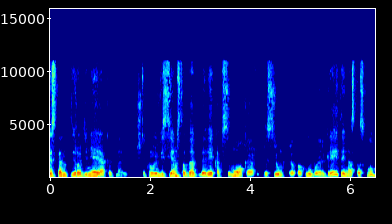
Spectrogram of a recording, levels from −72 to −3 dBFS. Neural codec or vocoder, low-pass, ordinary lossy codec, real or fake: vocoder, 44.1 kHz, 128 mel bands every 256 samples, BigVGAN v2; 14.4 kHz; MP3, 48 kbps; fake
